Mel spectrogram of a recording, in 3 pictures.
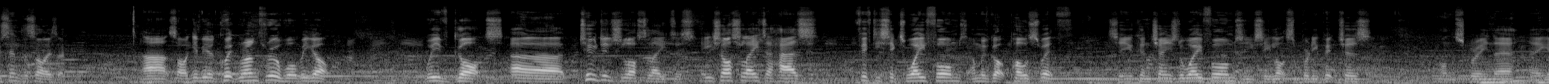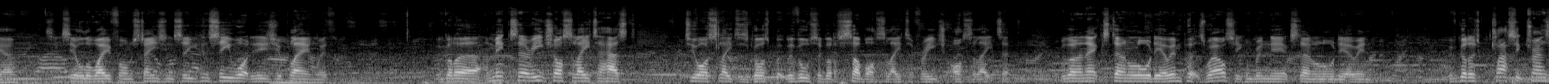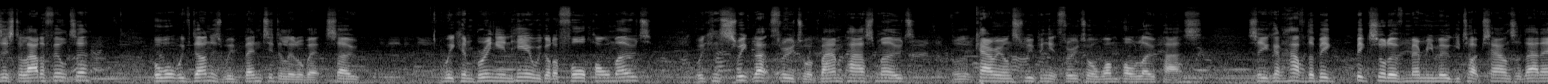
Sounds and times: Speech: 0.0s - 0.7s, 1.4s - 13.8s, 14.4s - 19.0s, 19.7s - 46.4s
Music: 0.0s - 46.4s.

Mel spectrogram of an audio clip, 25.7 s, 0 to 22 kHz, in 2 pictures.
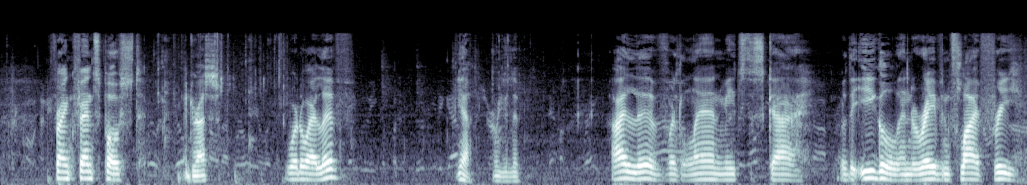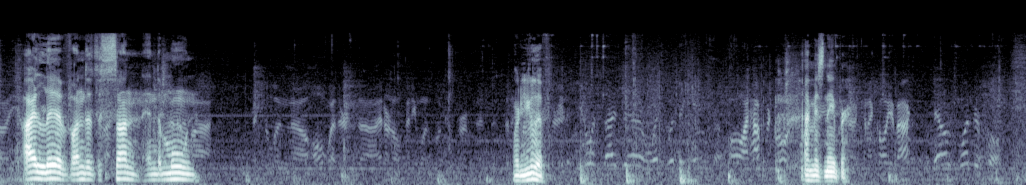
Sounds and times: Speech: 0.2s - 25.6s.

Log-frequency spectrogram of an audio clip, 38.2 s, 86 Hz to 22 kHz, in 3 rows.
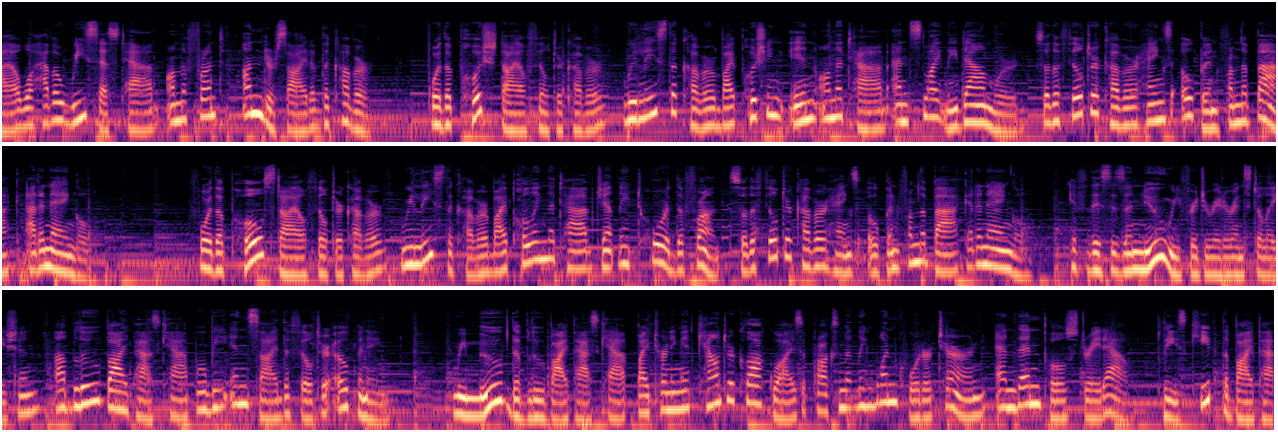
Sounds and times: Speech: 0.0s - 3.7s, 4.3s - 13.7s, 14.7s - 29.4s, 30.0s - 38.2s
Music: 0.0s - 38.2s.

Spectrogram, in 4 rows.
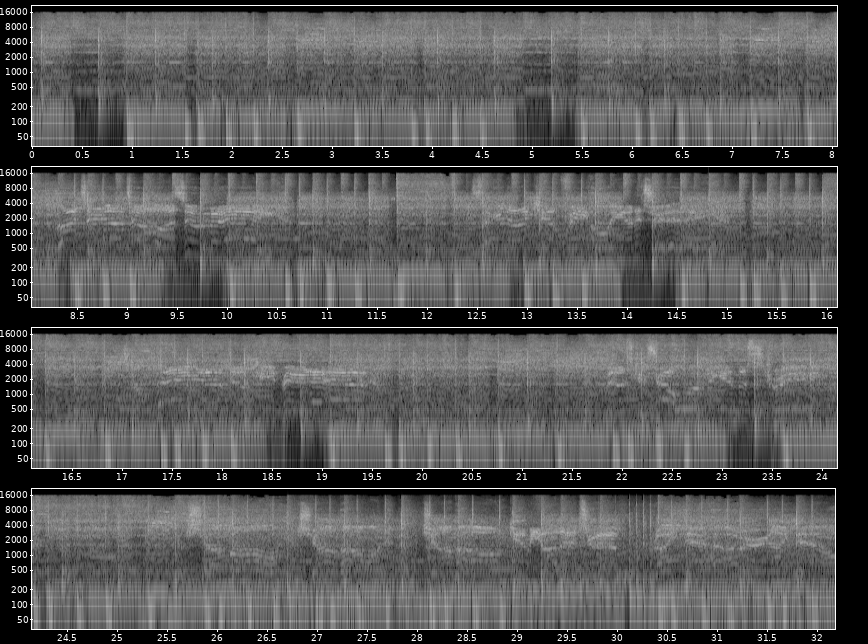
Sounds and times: Music: 0.0s - 32.1s.

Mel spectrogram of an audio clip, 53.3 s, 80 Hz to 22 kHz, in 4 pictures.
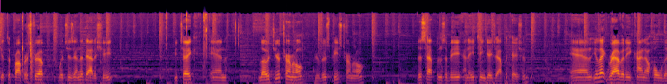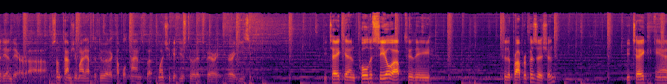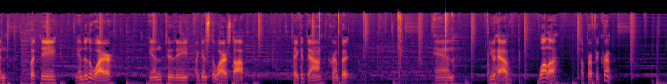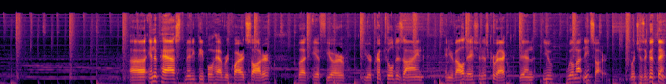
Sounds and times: Speech: 0.0s - 2.2s, 3.5s - 4.6s, 5.2s - 7.3s, 8.4s - 10.6s, 11.4s - 18.4s, 19.8s - 22.0s, 23.4s - 24.5s, 25.9s - 29.0s, 29.6s - 31.6s, 32.5s - 33.7s, 35.4s - 35.8s, 36.4s - 39.0s, 42.6s - 45.4s, 46.0s - 53.3s
Music: 0.0s - 53.3s.

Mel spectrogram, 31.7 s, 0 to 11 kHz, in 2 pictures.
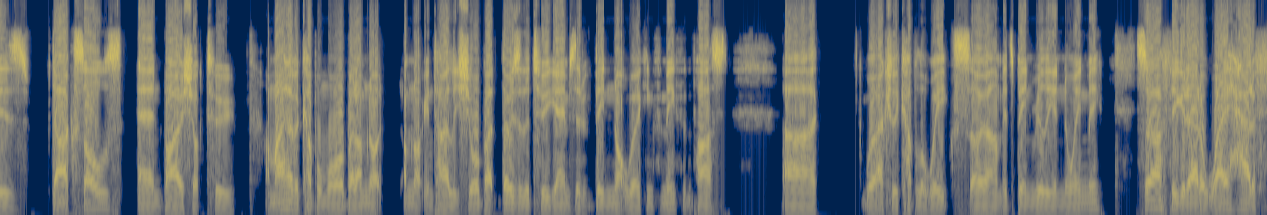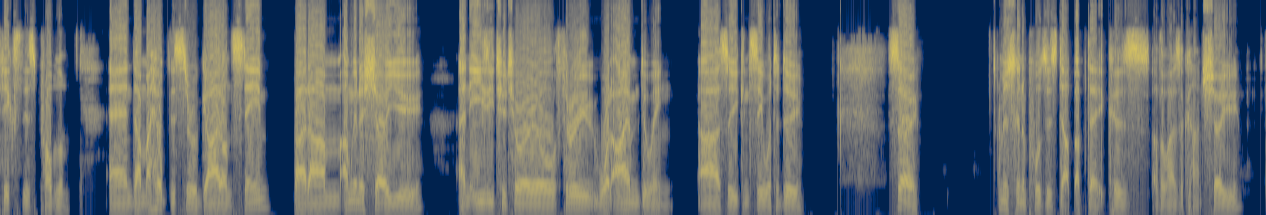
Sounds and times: Speech: 0.0s - 27.4s, 28.2s - 31.5s.

